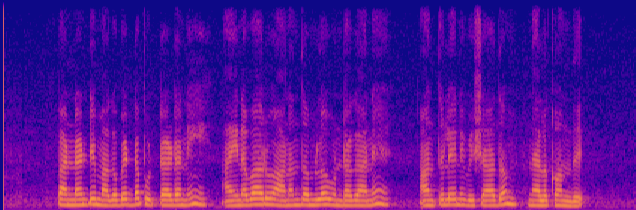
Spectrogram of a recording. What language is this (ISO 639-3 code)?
tel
